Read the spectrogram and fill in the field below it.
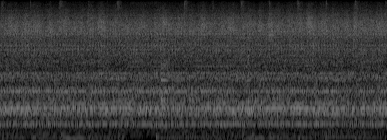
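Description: A KitchenAid stand mixer mixes butter into a strawberry crumble mixture, its motor a steady, even whirring hum that runs throughout with no pauses or voices.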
